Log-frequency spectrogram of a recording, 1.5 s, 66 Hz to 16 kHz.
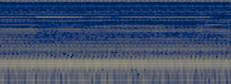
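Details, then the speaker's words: Primaluci Lab Sesto Senso 2 focuser on a Williams Optics 132 FLT, reinstalled at least four times, driving back to position zero: a thin, steady high-pitched whine the whole time it moves, louder than expected; cause unclear. "But this noise has been really annoying, and I've installed this focus. I've taken it out, installed it at least 4 times, and followed all the instructions."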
